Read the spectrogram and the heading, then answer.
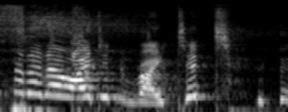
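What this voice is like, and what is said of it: Put-on Welsh accent. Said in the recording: “that was me trying to do a Welsh accent ... That was good. ... That was excellent, actually.”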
